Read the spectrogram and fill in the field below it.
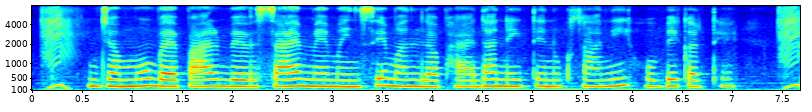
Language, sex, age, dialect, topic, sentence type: Chhattisgarhi, female, 18-24, Northern/Bhandar, banking, statement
